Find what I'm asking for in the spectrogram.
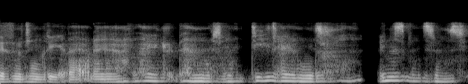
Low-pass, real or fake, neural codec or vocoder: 7.2 kHz; fake; autoencoder, 22.05 kHz, a latent of 192 numbers a frame, VITS, trained on one speaker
